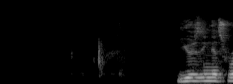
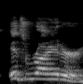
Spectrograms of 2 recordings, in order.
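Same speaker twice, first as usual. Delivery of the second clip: excited exclamation; 7 semitones higher than usual. A narrator's reading. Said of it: "he exclaimed".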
